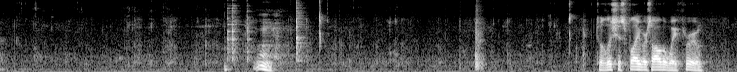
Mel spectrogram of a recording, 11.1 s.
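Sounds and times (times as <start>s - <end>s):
man chewing crunchy food: 0.0s - 9.0s
man humming mmm: 3.8s - 4.4s.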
